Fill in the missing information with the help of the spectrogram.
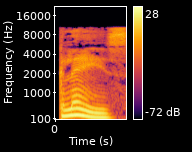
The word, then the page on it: glaze: anglais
